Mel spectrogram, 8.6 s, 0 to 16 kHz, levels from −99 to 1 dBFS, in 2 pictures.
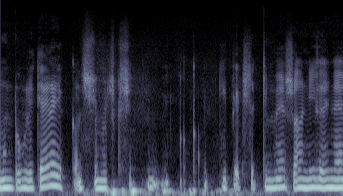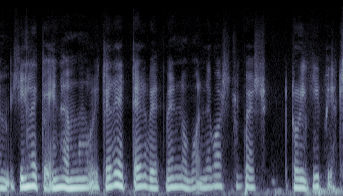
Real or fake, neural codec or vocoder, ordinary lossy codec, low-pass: fake; codec, 44.1 kHz, 2.6 kbps, SNAC; none; 14.4 kHz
